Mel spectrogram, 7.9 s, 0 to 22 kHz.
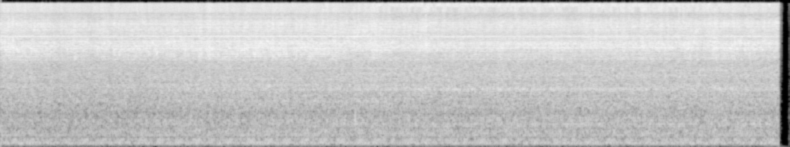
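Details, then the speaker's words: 1963 Plymouth Valiant with newly installed slant six, tachometer not connected, solenoid wires restored and remote starter disconnected: loud steady even idle, no misses, knocks or rhythm changes; running healthy. "yeah I put the shut the car off and she can hear me a little bit better and I put the wires back on that solenoid the way it's supposed to be disconnected the remote starter and seems to be running pretty good"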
